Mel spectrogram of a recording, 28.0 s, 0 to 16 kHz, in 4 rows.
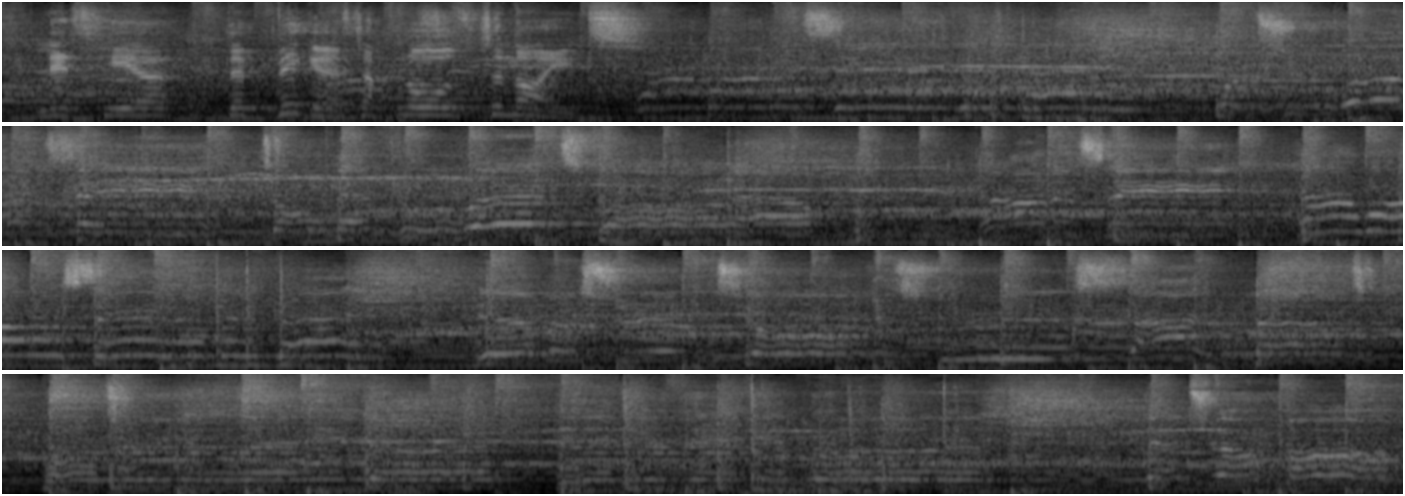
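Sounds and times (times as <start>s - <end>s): live pop band playing: 0.0s - 28.0s
steady drum beat: 0.0s - 28.0s.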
